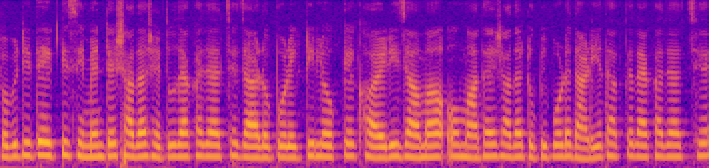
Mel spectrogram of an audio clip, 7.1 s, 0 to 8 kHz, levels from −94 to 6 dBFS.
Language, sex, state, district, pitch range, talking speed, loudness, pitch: Bengali, female, West Bengal, Paschim Medinipur, 205-220 Hz, 195 wpm, -14 LUFS, 210 Hz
